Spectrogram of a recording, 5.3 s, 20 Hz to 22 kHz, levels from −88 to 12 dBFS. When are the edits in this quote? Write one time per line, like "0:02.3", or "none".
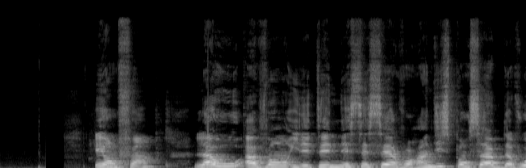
none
